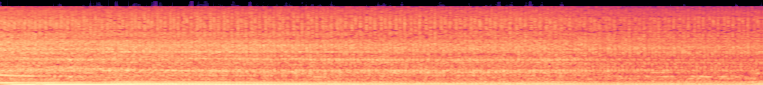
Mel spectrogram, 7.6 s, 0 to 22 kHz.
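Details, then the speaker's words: Fiat Uno 1.4 Evo Fire warm idle, cooling fan on, oil pressure about 2 bar: faint but steady light knock about four per second from the cylinder head; fixed by replacing the cylinder head. "mas tem um barulhinho aí não é um barulho escandaloso mas é um barulho"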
